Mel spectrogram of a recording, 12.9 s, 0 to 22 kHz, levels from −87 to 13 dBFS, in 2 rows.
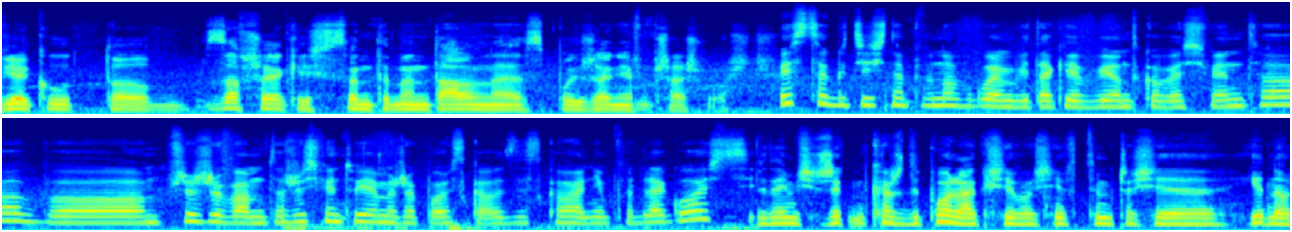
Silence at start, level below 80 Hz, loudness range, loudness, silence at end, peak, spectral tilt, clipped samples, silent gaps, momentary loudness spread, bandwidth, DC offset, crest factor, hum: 0 s; -54 dBFS; 3 LU; -30 LUFS; 0 s; -10 dBFS; -5 dB/octave; under 0.1%; none; 8 LU; 18.5 kHz; 0.1%; 20 dB; none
